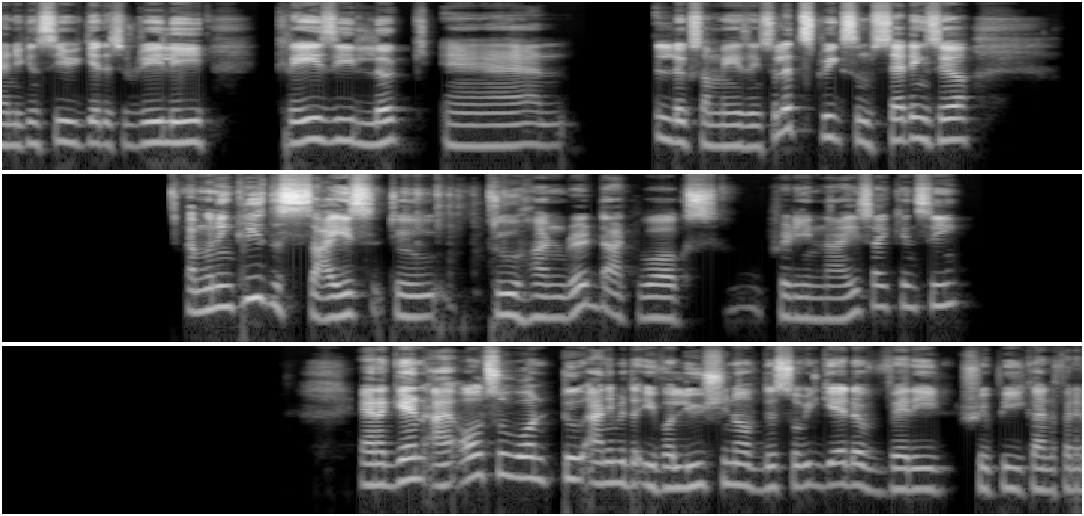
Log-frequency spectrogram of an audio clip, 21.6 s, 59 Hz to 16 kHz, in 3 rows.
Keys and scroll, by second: 10.0 KP_2, 10.1 KP_0, 10.2 KP_0, 10.4 Return.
